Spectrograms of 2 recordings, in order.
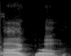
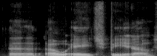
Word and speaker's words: Ogbo: It's not Ogbo. Evidently, it's OHBO. So what would you say, Obo?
